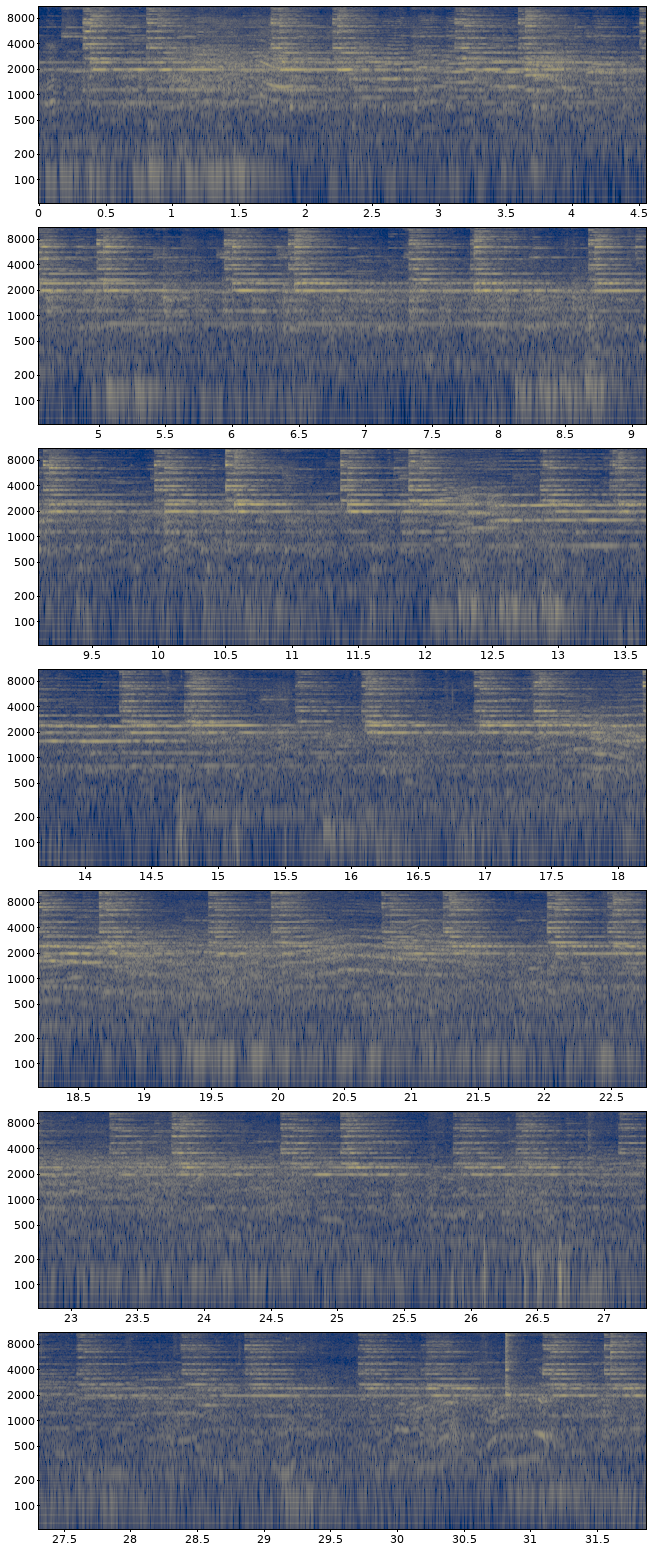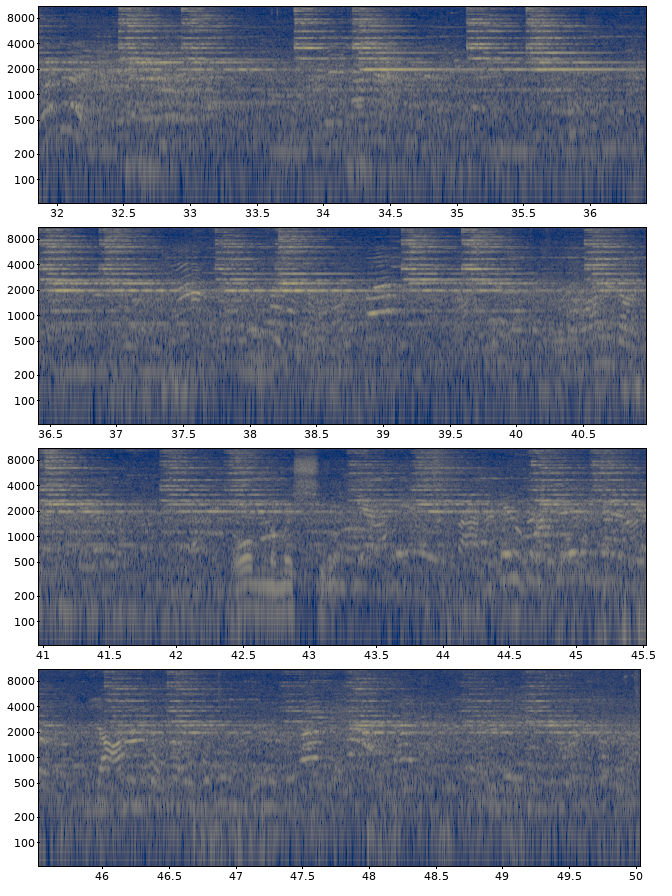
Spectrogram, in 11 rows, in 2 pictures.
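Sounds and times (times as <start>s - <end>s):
murmur of crowd: 0.0s - 50.0s
temple bells clanging: 0.0s - 50.0s.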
